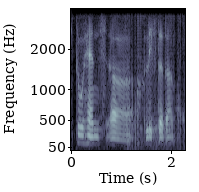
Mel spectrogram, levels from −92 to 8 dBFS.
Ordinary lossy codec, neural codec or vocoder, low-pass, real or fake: none; none; 3.6 kHz; real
